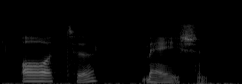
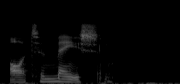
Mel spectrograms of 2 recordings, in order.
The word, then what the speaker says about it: automation: word is automation so contrary to popular belief we don't start with ow sound that's how we spell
